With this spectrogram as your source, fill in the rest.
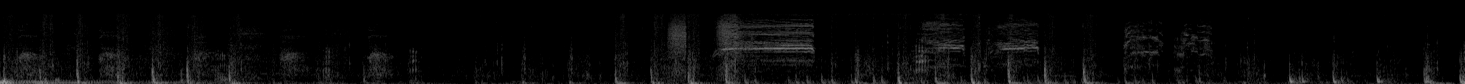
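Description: A young man speaks quietly into a headset microphone.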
